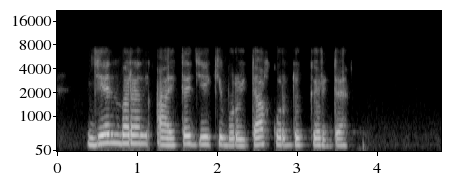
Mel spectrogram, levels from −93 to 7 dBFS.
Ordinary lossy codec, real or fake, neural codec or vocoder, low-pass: Opus, 16 kbps; fake; codec, 44.1 kHz, 7.8 kbps, DAC; 7.2 kHz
